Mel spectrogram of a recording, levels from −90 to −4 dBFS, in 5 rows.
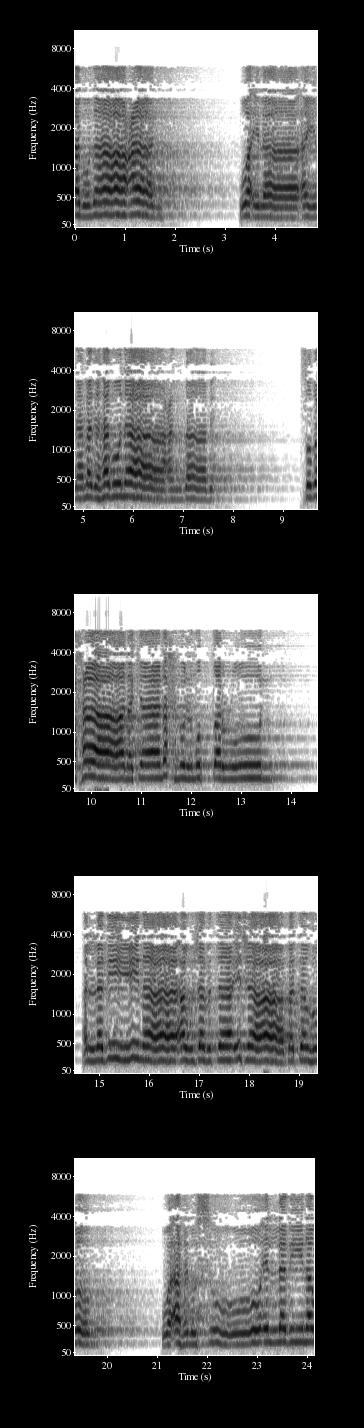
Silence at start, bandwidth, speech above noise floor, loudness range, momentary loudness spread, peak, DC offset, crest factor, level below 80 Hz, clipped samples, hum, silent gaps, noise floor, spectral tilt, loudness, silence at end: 0 s; 6.2 kHz; 53 dB; 7 LU; 12 LU; 0 dBFS; under 0.1%; 14 dB; -62 dBFS; under 0.1%; none; none; -67 dBFS; -4 dB/octave; -14 LUFS; 0 s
